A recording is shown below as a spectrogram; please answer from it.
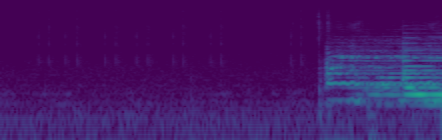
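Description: Faint computer clicks, then about three seconds in a hip-hop beat starts playing back from an FL Studio project, opening on sustained chords.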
